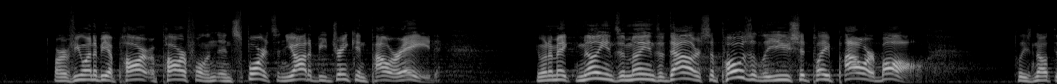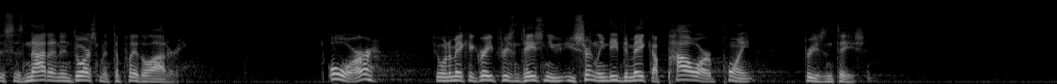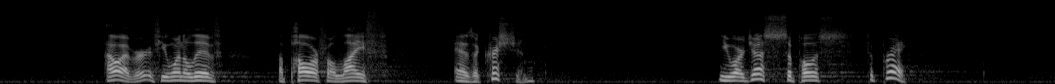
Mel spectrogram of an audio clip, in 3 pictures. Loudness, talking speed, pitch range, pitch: -28 LUFS, 155 wpm, 135-200 Hz, 180 Hz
